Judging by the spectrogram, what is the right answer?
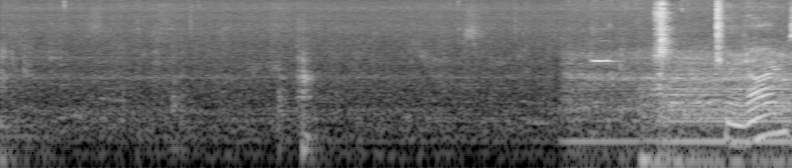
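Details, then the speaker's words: Frigidaire washer-dryer combination unit after fixing a dryer that wouldn't spin: steady low motor hum with soft rolling drum rumble, drum spinning normally again. "good open the door and it's spinning yeah back to normal"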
